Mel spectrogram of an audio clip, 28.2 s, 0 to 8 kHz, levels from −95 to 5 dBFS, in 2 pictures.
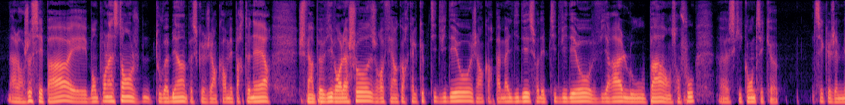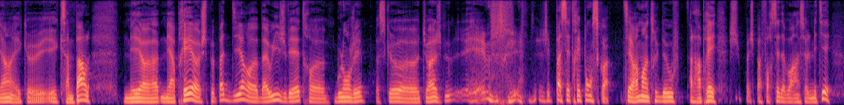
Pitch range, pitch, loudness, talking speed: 105-120 Hz, 110 Hz, -20 LUFS, 230 wpm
